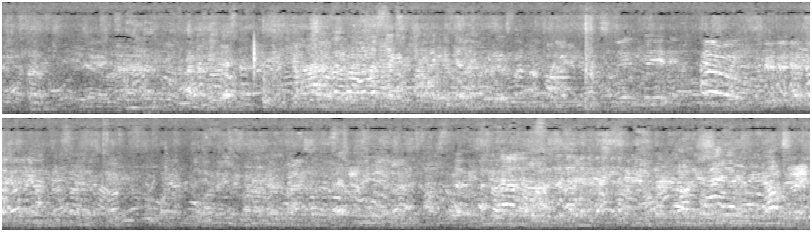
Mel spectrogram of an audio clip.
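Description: Crowd chatter: many people talking over one another at once, a steady mix of voices with no single clear speaker.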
